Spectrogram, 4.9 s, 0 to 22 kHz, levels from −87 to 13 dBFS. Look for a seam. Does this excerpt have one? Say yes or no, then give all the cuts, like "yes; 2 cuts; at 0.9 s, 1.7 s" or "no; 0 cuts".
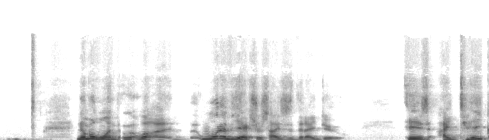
yes; 1 cut; at 1.2 s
